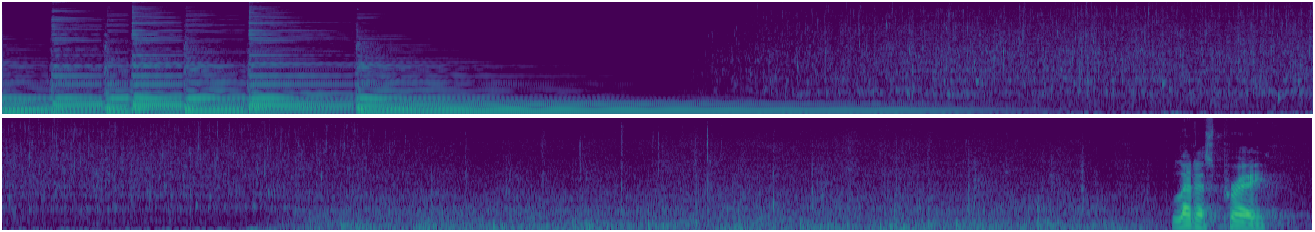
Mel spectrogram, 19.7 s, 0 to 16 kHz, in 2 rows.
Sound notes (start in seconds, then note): 5.8 water trickling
